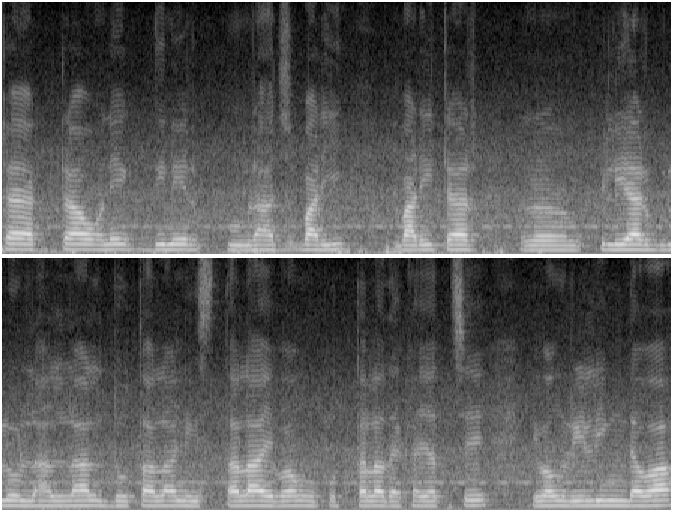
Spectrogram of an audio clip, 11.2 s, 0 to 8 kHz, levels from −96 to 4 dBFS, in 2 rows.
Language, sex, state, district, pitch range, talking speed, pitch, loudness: Bengali, female, West Bengal, North 24 Parganas, 150-160 Hz, 100 wpm, 155 Hz, -18 LUFS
